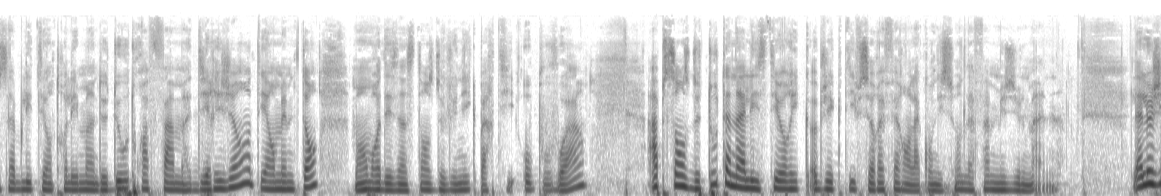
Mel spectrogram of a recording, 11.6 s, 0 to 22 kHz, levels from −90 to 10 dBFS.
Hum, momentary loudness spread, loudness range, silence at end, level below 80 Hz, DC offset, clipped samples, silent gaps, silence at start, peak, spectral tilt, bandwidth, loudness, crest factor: none; 13 LU; 4 LU; 0 s; -40 dBFS; under 0.1%; under 0.1%; none; 0 s; -8 dBFS; -6.5 dB/octave; 14.5 kHz; -26 LUFS; 18 dB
